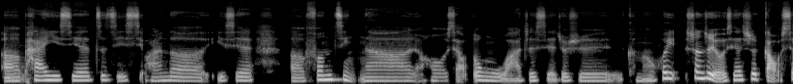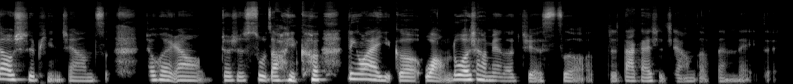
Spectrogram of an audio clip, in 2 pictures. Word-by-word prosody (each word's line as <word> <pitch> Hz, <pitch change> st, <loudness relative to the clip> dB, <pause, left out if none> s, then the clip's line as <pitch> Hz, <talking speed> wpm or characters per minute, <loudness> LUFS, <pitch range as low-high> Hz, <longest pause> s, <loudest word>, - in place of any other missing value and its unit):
呃， 160 Hz, +1 st, 0 dB
拍 195 Hz, +2 st, +1 dB
一 200 Hz, 0 st, +3 dB
些 190 Hz, -2 st, +1 dB
自 205 Hz, +1 st, -3 dB
己 195 Hz, -3 st, -5 dB
喜 -, -, -1 dB
欢 175 Hz, +2 st, -5 dB
的 170 Hz, -3 st, -3 dB
一 -, -, -5 dB
些， 180 Hz, -1 st, -4 dB, 0.3 s
呃， 155 Hz, 0 st, -5 dB
风 215 Hz, +2 st, +2 dB
景 210 Hz, -5 st, +2 dB
啊， 170 Hz, 0 st, -3 dB
然 -, -, -11 dB
后 170 Hz, -1 st, -9 dB
小 -, -, -5 dB
动 190 Hz, -2 st, -1 dB
物 170 Hz, -, -2 dB
啊 -, -, -3 dB
这 175 Hz, -2 st, -3 dB
些， 180 Hz, -, -4 dB
就 -, -, -3 dB
是 165 Hz, -1 st, -4 dB, 0.2 s
可 165 Hz, -, -10 dB
能 -, -, -4 dB
会 280 Hz, +4 st, +1 dB
甚 290 Hz, -2 st, +3 dB
至 260 Hz, -, +6 dB
有 -, -, +5 dB
一 -, -, -1 dB
些 205 Hz, +1 st, +1 dB
是 245 Hz, +3 st, +2 dB
搞 240 Hz, -, +1 dB
笑 240 Hz, -3 st, +5 dB
视 215 Hz, -3 st, +3 dB
频 200 Hz, +1 st, -8 dB
这 205 Hz, -, -8 dB
样 165 Hz, -1 st, -5 dB
子， -, -, -4 dB, 0.4 s
就 205 Hz, -, 0 dB
会 205 Hz, -2 st, +3 dB
让 190 Hz, 0 st, 0 dB, 0.2 s
就 190 Hz, -1 st, 0 dB
是 185 Hz, -, -3 dB
塑 195 Hz, 0 st, +2 dB
造 190 Hz, 0 st, +3 dB
一 200 Hz, -, +7 dB
个 210 Hz, +5 st, +5 dB, 0.3 s
另 250 Hz, -1 st, +4 dB
外 220 Hz, -4 st, +7 dB
一 185 Hz, -, +1 dB
个 180 Hz, -1 st, +1 dB
网 185 Hz, +3 st, +4 dB
络 220 Hz, 0 st, +7 dB
上 215 Hz, -3 st, +3 dB
面 180 Hz, -1 st, -3 dB
的 160 Hz, 0 st, -7 dB
角 160 Hz, -, -6 dB
色。 -, -, -3 dB
就 75 Hz, -, -8 dB
大 170 Hz, -, -1 dB
概 160 Hz, -1 st, -3 dB
是 165 Hz, -, -9 dB
这 150 Hz, -, -11 dB
样 150 Hz, +2 st, -10 dB
的 -, -, -13 dB
分 -, -, -11 dB
类， -, -, -14 dB
对。 -, -, -21 dB
185 Hz, 270 characters per minute, -20 LUFS, 170-210 Hz, 0.4 s, 一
